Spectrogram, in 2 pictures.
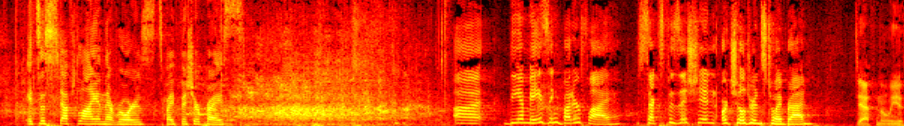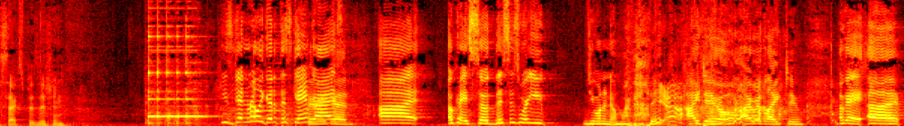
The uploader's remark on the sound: Live at SXSW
